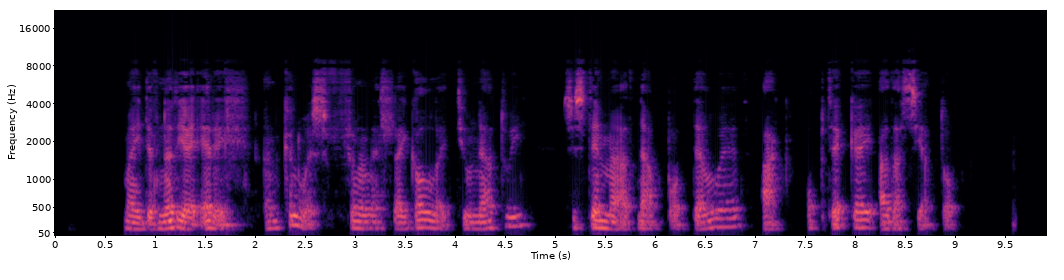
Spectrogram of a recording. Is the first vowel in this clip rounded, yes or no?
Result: no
